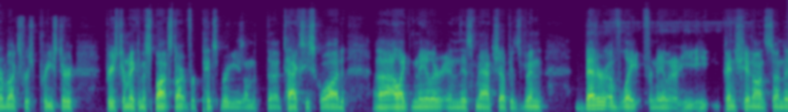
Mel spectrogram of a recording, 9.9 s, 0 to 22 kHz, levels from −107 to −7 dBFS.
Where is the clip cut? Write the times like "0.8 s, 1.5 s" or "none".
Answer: none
